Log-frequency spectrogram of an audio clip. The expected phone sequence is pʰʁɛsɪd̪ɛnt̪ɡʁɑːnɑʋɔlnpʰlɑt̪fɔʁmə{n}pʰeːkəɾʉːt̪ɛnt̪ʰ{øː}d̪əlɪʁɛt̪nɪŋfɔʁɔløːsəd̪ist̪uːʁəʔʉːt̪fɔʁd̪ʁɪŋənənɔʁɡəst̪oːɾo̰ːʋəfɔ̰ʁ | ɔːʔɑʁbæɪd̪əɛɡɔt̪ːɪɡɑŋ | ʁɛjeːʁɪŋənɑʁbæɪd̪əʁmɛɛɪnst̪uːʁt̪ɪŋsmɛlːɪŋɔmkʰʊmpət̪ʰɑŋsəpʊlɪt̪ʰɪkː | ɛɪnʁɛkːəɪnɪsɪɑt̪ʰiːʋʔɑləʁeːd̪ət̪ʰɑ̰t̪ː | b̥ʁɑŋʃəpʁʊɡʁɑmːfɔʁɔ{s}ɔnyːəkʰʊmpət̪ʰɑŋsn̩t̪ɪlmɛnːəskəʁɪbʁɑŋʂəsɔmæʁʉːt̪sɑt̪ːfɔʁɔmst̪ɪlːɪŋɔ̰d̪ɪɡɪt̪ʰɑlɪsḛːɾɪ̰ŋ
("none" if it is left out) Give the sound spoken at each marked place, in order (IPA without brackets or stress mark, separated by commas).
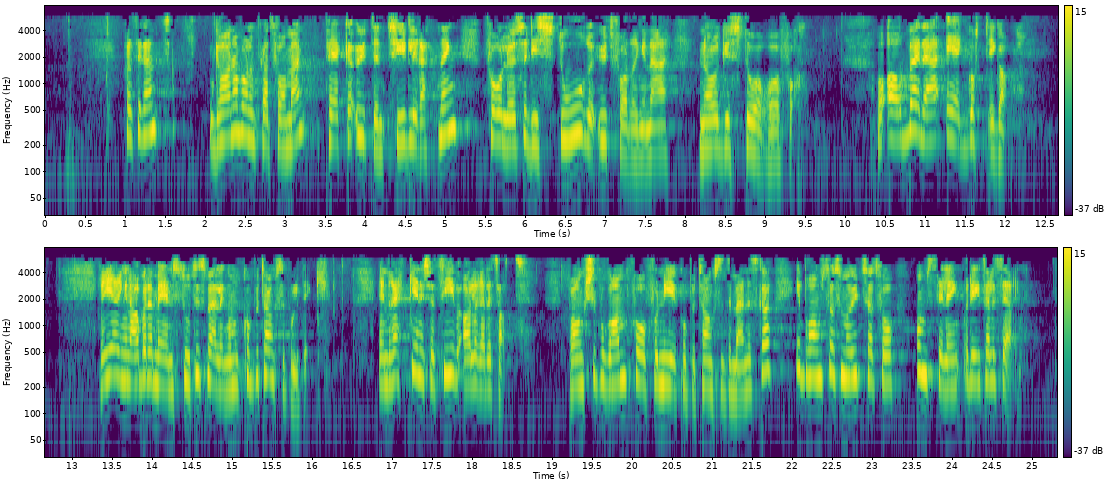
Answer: n, yː, f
